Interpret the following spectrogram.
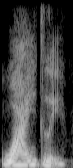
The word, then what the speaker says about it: widely: Widely has a stressed syllable in the first syllable. Has a first syllable is stressed Y, which has a clear I sound, and I sound here is a diphthong sound. So widely.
